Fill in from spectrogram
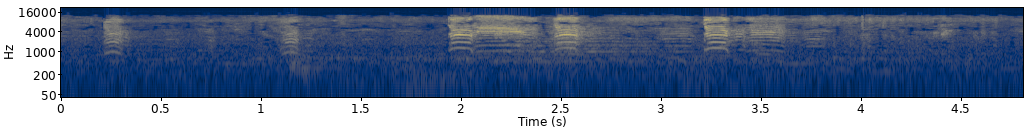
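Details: Zebra finches (Taeniopygia guttata) give nasal, toy-trumpet 'meep' calls, six or seven in five seconds, some overlapping as if from several birds, over a faint background hiss.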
